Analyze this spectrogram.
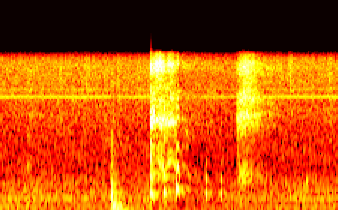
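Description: A single thump, then a short burst of rustling with a few light clicks, and a second brief rustle, over a faint steady hum.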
